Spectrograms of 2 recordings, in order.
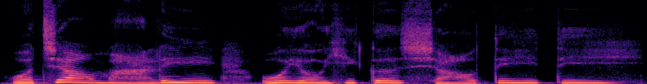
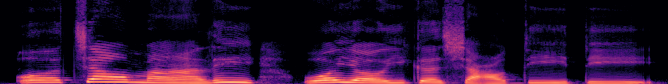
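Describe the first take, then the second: First: It is spoken very softly and quietly. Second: It is spoken a bit louder than before. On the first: "玛丽轻声地说。" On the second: "她用稍微大一点的声音说。"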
